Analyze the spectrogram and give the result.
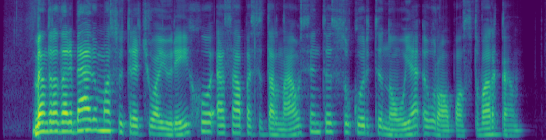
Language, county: Lithuanian, Klaipėda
